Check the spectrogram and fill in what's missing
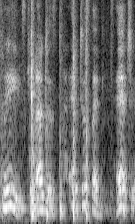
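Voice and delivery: soft, whiny plea; mock pleading. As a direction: imitate a pitiful beggar. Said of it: "That fool said".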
